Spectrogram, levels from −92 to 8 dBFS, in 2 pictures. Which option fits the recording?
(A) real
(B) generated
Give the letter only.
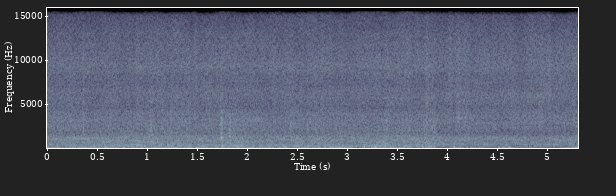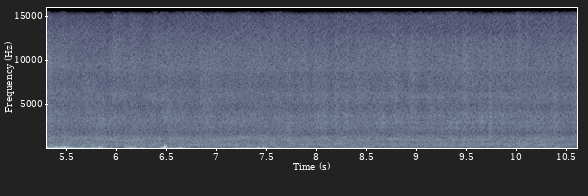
B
